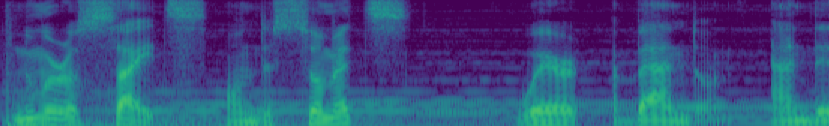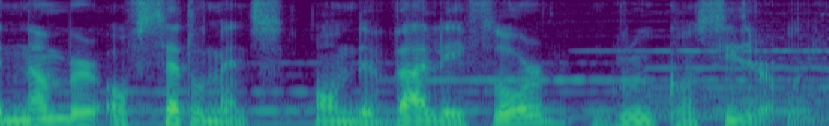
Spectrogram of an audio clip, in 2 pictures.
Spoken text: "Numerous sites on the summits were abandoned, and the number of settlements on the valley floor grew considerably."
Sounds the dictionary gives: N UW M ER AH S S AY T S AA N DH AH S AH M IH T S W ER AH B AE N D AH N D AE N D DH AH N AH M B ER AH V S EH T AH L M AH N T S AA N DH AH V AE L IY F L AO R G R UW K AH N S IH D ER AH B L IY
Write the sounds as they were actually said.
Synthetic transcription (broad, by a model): N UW M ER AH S S AY T S AA N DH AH S AH M IH T S W ER AH B AE N D AH N D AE N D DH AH N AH M B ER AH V S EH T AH L M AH N T S AA N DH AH V AE L IY F L AO R G R UW K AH N S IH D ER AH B L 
